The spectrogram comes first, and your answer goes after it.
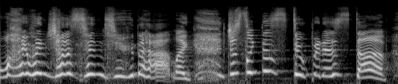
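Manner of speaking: high, whiny imitation of her sad self; squeaky self-parody of a heartbroken fan; whiny mock self. Mocking her past crying self.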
